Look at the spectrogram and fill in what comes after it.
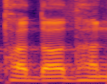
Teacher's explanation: आपकी जो जीभ है वो दांतों के साथ टच होती है, दैट मीन्स तवर्ग, यानी कि त, थ, द, ध, न की जो ध्वनियाँ हैं वो दंत से शुरू होती हैं।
